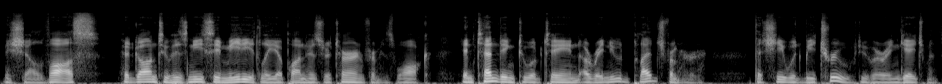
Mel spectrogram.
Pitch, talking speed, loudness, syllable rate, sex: 95 Hz, 190 wpm, -22 LUFS, 5.7 syllables/s, male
